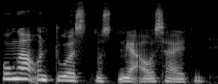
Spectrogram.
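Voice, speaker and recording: A woman's voice: deep voice, sing-song, normal speed, vocal fry, exaggerated voice. A woman voicing a wise, helpful female owl who guides the other animals, speaking eagerly in a raised voice. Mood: explaining.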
